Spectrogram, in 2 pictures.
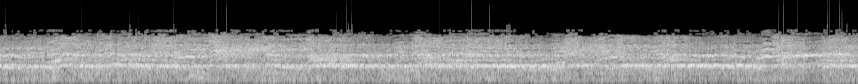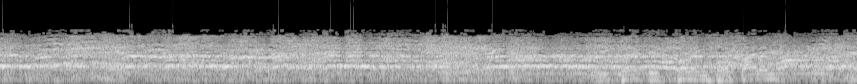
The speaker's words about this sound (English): the Puritan guards, anti-royalists for men, have begun a chant of their own. The words are justice, execution, justice, execution. The shouts for and against the king are crashing here in this courtroom.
